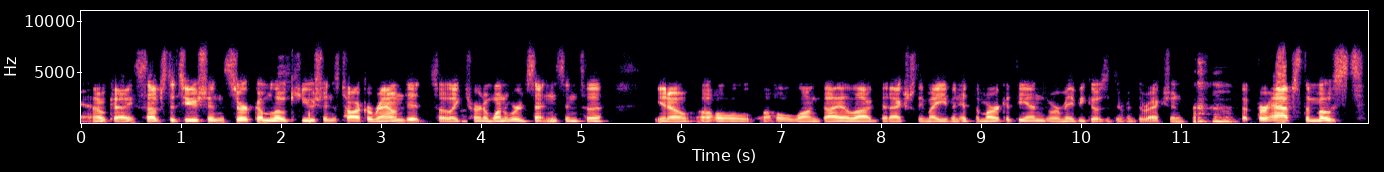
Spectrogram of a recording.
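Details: Adult male speaker; normal adult speech.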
